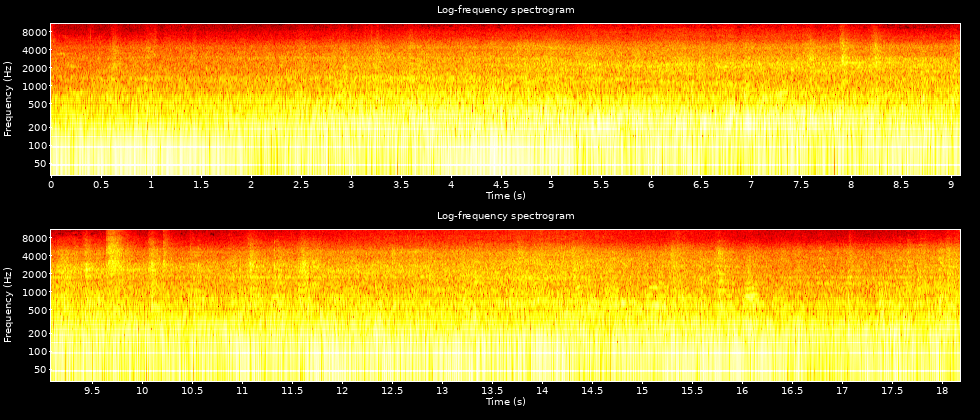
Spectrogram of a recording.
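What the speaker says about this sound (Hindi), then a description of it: "आगे जी अवामी एक्सप्रेस।" The Awami Express passenger train rolls past in Pakistan, a loud, steady rumble with rhythmic clickety-clack of wheels on rails that holds throughout at close range, with faint voices in the background.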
